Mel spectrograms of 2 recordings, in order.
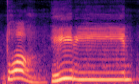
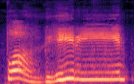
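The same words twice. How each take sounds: Both takes have the same delivery.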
